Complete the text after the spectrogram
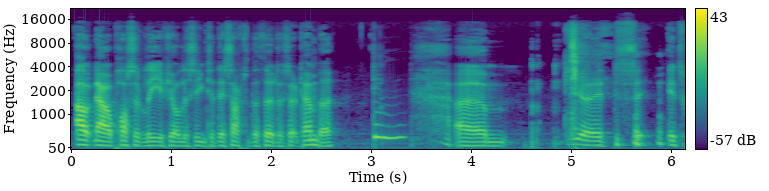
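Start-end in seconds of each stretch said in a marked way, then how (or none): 3.0-3.4 mock bell ding. Jokey sound effect.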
